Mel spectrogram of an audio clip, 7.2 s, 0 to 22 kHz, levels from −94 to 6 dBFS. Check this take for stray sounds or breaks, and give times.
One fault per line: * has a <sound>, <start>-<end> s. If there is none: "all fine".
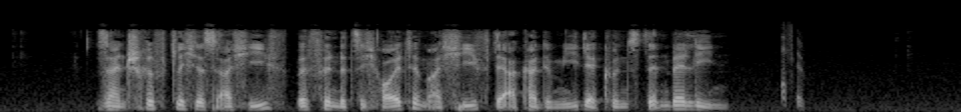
* has a chirp, 5.8-6.1 s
